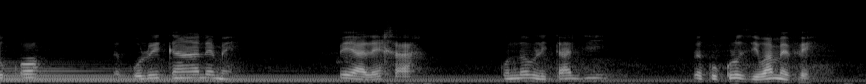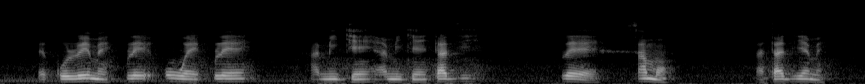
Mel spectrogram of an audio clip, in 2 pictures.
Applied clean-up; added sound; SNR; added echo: none; Piano; 12 dB; none.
